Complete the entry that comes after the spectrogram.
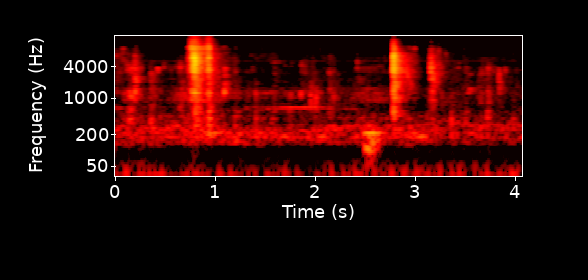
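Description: Close-up chewing of a mouthful of cooked greens: soft wet mouth smacks and clicks, the loudest about a second in and a couple more near the three-second mark.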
